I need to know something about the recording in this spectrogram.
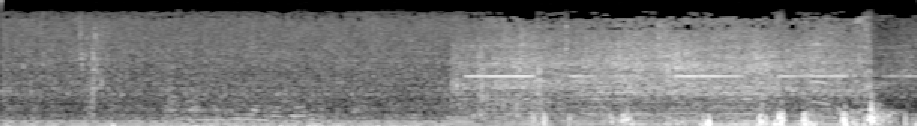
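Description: Safari van's engine idling steadily; from about halfway it is joined by irregular knocks and rattles, growing louder toward the end, as the van works over a rough, muddy track.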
